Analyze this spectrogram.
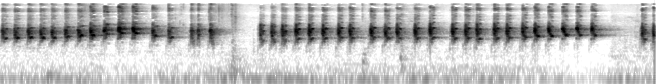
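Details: Yellow-vented bulbul giving long runs of quick, bright chattering notes that rise slightly in pitch, with a brief silence midway. It is a stimulating recording for other birds.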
